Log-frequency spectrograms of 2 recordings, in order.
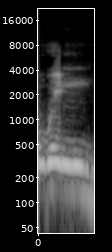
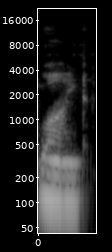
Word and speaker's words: wind: Not the wind in the weather, you know, like that. So it's that wind. It's tons. Winding. Sorry, winding up? Yeah, I'm just showing you the pronunciation.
